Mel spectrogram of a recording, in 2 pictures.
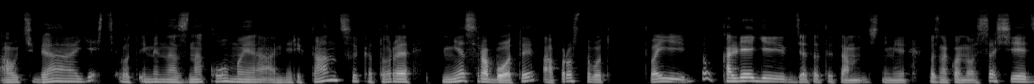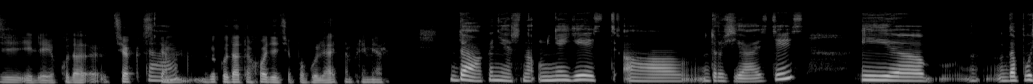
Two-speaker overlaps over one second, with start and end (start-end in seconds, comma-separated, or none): none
